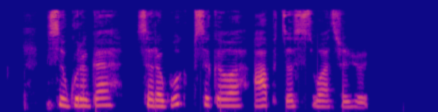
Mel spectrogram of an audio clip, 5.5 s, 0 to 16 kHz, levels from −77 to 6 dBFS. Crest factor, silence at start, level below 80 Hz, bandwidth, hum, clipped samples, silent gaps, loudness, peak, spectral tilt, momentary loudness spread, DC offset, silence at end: 20 dB; 0.3 s; -68 dBFS; 12 kHz; none; under 0.1%; 0.48-0.57 s, 1.53-1.70 s, 2.34-2.41 s, 3.12-3.16 s; -28 LUFS; -10 dBFS; -2.5 dB/octave; 9 LU; under 0.1%; 0.9 s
